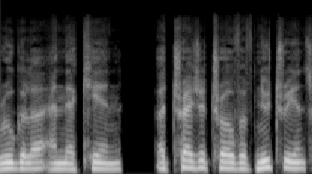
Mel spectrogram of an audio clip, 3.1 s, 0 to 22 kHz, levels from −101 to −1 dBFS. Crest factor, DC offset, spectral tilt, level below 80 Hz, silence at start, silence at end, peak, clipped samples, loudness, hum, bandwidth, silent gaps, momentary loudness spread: 16 dB; under 0.1%; -8 dB/octave; -66 dBFS; 0 s; 0 s; -8 dBFS; under 0.1%; -25 LUFS; none; 9.8 kHz; none; 9 LU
